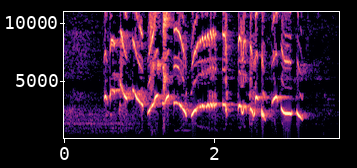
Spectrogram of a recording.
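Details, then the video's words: Oriental magpie-robin (kacer), a caged pet bird, delivers a fast rich song of looping whistled phrases and rapid chattering notes for about three seconds after a quiet start, meant to coax other kept birds into singing morning, noon and afternoon. "SUARA BURUNG KACER, cocok buat pancingan Kacer pagi, siang, sore"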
